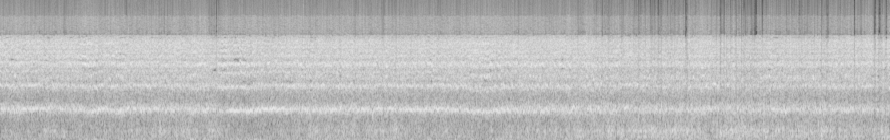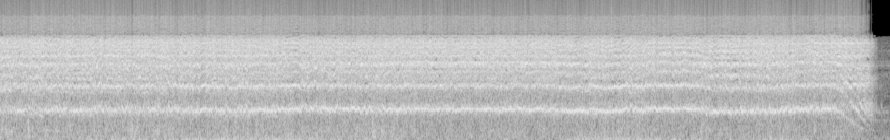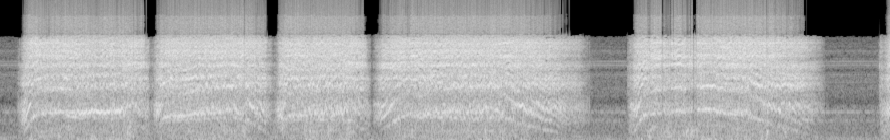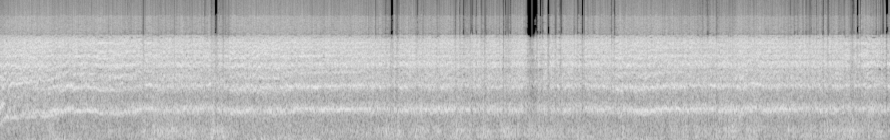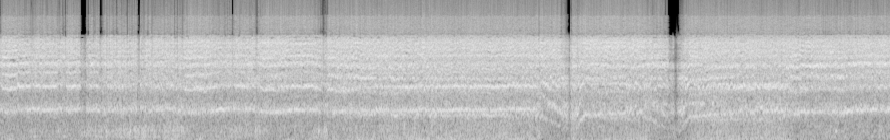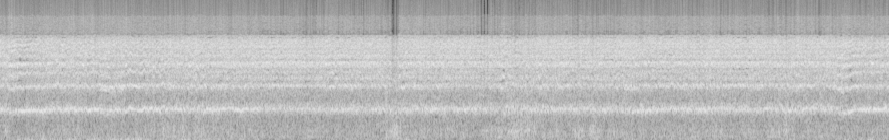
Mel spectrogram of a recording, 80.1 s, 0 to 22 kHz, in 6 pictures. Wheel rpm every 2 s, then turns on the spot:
230, 230, 230, 230, 230, 230, 230, 210, 210, 230, 230, 220, 220, 100, 150, 130, 140, 50, 140, 40, 160, 230, 220, 230, 230, 230, 230, 230, 220, 210, 190, 120, 180, 220, 230, 230, 230, 230, 230, 230.
none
